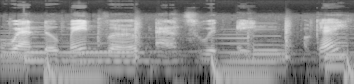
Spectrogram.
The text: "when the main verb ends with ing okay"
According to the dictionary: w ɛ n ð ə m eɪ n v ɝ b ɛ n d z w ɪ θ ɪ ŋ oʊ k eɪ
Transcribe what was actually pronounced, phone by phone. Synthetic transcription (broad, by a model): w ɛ n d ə m eɪ n v ɝ b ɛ n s w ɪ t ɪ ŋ oʊ k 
